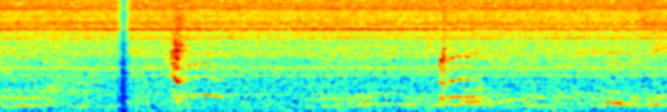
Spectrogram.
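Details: Rudy the Siamese cat fussing over a rook in a tree across the road: two clear meows, each starting high and sliding down, spaced about two and a half seconds apart over a faint hum.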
